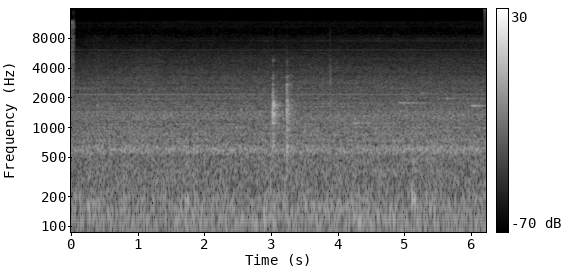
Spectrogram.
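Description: Steady low rumble and hum inside a sleeper train carriage, with two short clicks about three seconds in.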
